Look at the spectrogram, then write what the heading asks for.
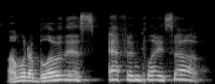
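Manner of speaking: high, loud imitated scream; retold scream. Quoting a stranger at McDonald's, imitated scream. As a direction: mimic a man yelling a threat. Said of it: "And someone screams".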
